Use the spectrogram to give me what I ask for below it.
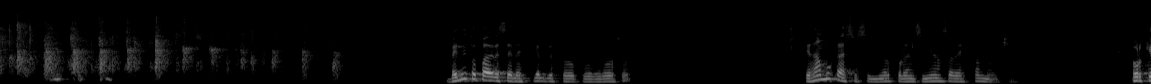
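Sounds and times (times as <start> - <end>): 
audience applauding: 0.0 - 3.4
speech: 0.5 - 1.2, 4.5 - 6.5, 8.0 - 10.3, 11.3 - 11.5.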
